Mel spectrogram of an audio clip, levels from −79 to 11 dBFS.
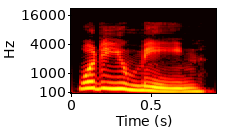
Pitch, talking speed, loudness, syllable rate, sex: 205 Hz, 265 wpm, -15 LUFS, 4.9 syllables/s, female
